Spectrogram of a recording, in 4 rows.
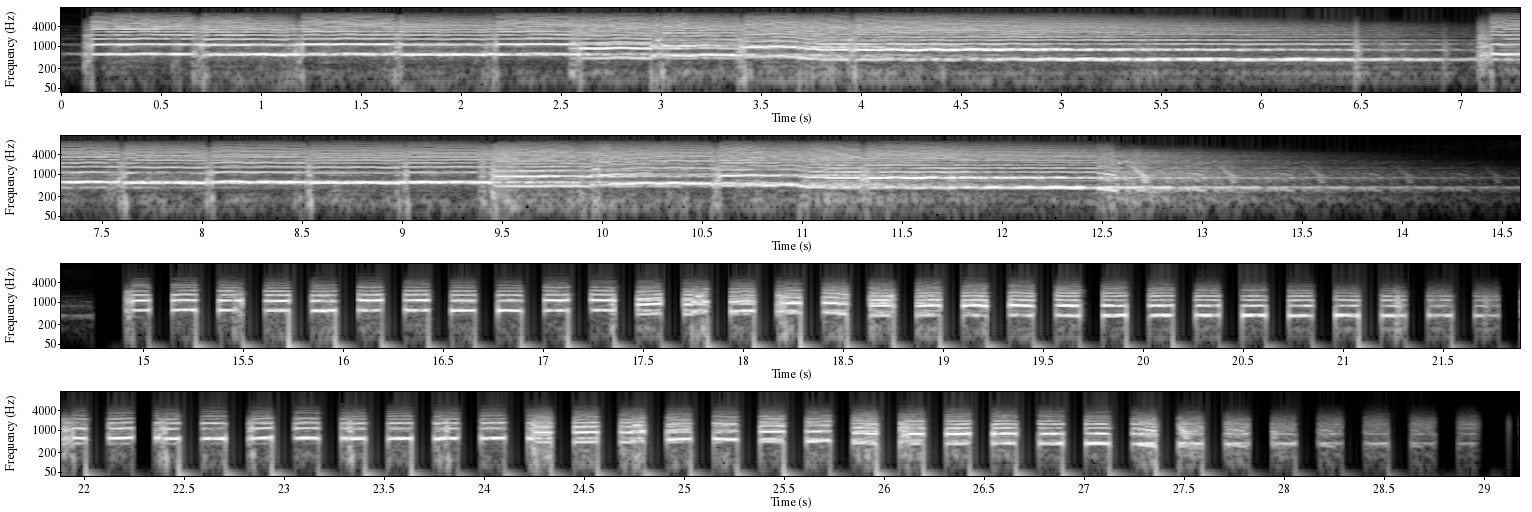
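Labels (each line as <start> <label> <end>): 0.1 An electric guitar plays a melody. 14.1
14.9 An electric guitar plays a melody without reverb. 28.6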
